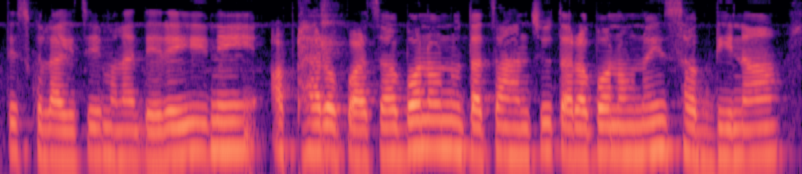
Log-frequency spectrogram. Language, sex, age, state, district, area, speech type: Nepali, female, 30-45, West Bengal, Jalpaiguri, rural, spontaneous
